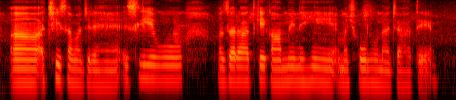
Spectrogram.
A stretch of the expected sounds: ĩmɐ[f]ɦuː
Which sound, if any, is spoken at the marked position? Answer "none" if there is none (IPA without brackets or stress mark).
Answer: ʃ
